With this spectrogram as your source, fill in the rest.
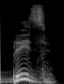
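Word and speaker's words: bridge: डी और जी कहीं पे भी वर्ड्स में लिखा रहता है तो इसका डी और जी का उच्चारण क्या होगा? ज उच्चारण होता है।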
